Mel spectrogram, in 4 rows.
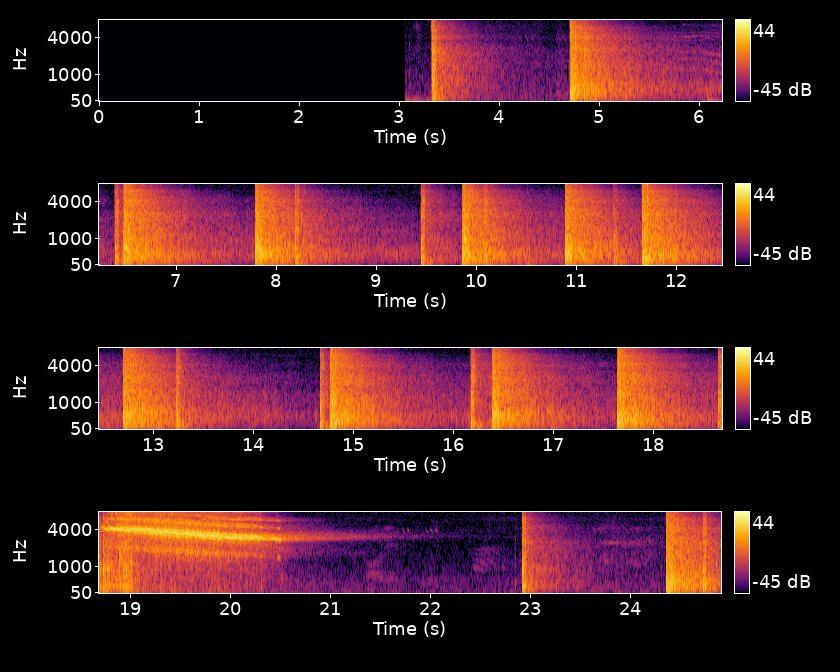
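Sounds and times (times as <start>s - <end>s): firework bangs: 3.2s - 4.1s, 4.7s - 21.4s, 22.9s - 23.6s, 24.3s - 24.9s
whistling firework shells: 18.6s - 21.7s.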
